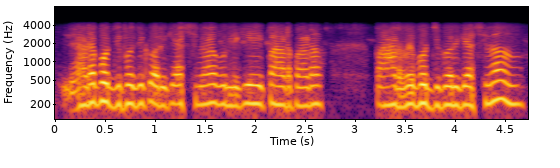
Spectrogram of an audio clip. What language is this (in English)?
Odia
